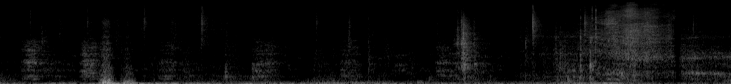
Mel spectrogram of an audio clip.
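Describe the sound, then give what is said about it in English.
A dog barks at the front door in scattered bursts, slightly muffled, with a sharp loud bark early on and rougher barking and panting toward the end over low background rumble; nothing was there. “He was going ape shit at the front door.”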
